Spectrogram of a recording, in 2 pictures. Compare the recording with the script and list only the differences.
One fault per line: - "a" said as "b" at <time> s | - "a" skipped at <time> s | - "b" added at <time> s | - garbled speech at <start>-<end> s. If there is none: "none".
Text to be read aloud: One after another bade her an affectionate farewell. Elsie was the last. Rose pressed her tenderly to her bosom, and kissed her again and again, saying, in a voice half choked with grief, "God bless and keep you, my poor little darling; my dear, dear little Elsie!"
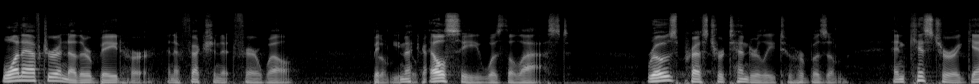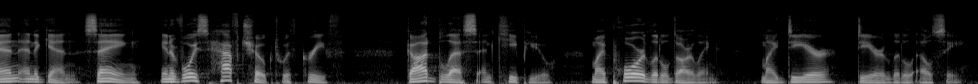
- garbled speech at 3.7-4.3 s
